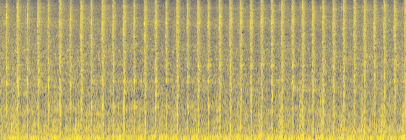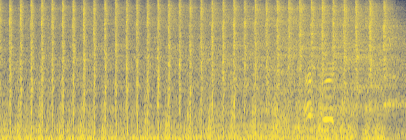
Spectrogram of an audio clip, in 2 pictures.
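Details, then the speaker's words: Bronco (the "Brown Cow") with a swapped-in engine that was never right from the start and worsened, just got running; sharp, even puffs about three a second over the engine — exhaust puffing, owner suspects an exhaust valve stuck open, unconfirmed. "what I actually think is going on here is that we've got a stuck uh we've got a stuck exhaust valve stuck open"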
